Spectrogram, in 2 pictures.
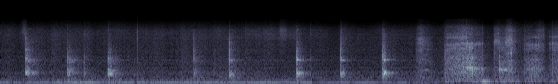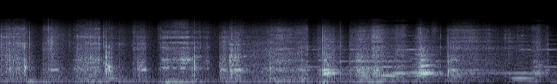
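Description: Hand tools shape wooden clogs (madreñas) from a rough block of soft wood, giving irregular close knocks, taps and rasping scrapes that grow denser and louder partway through.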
